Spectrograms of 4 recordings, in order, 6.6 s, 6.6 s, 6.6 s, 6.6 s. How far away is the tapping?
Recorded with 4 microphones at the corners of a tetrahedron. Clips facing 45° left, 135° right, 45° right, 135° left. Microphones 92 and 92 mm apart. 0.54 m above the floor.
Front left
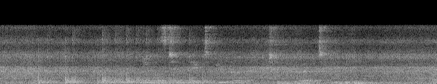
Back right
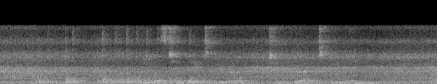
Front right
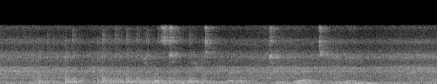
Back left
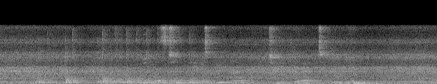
About 2.5 m.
